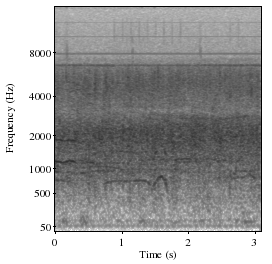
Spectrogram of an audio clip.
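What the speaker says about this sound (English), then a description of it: "Big hand from the crowd." Sustained, loud applause from a crowd in a gym at a 1988 high school basketball tournament's award ceremony, with faint voices mixed into the steady clapping.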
